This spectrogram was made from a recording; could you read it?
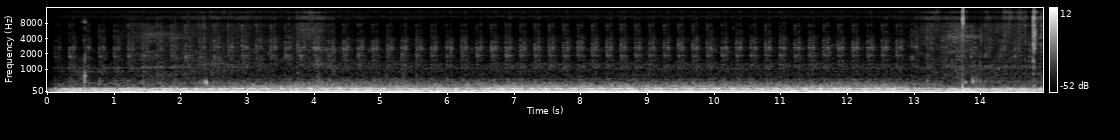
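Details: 2010-2015 Chevrolet Camaro SS LS3 V8 at idle: a deep rumble with a faint, fast ticking over it; owner asks whether it is lifter tick or rod knock, not confirmed; engine ticking at idle.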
